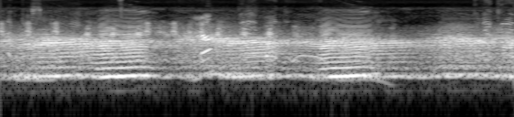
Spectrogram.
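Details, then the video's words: Short stretch of bullfrogs calling in rainy weather: steady chorus of deep, harmonic croaks blending into a drone, with two louder swells and a brief higher sliding note. "The Bullfrog 🐸during rainy days.🌧️"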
